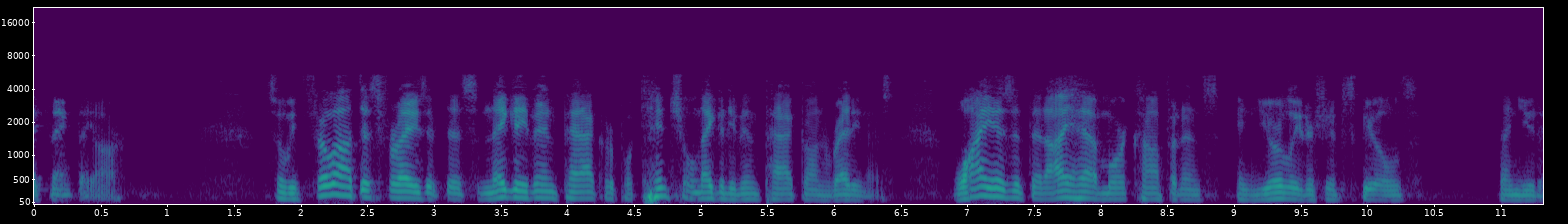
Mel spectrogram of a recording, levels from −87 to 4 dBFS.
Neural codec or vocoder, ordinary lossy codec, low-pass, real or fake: codec, 16 kHz, 1.1 kbps, Voila-Tokenizer; Opus, 64 kbps; 5.4 kHz; fake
